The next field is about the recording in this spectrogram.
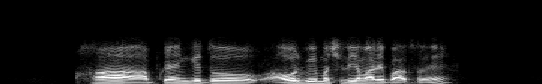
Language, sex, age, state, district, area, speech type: Hindi, male, 45-60, Uttar Pradesh, Varanasi, rural, conversation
